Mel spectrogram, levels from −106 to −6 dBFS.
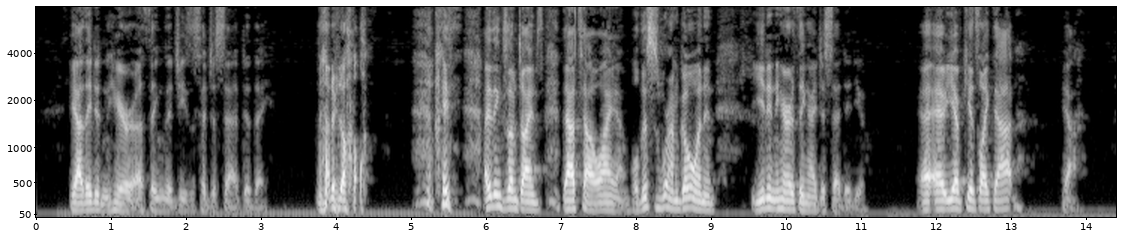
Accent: American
